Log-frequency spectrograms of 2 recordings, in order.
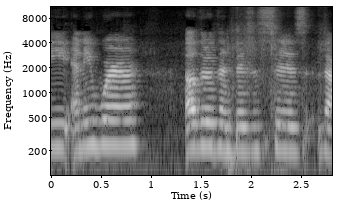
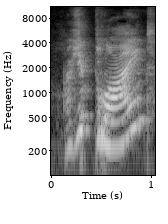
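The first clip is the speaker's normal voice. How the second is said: mock, very exasperated, fed-up delivery; 3 semitones higher, 4 dB louder than usual. Retelling a stranger's question in a checkout line: imitating someone exasperated. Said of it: "But just so exasperated".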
